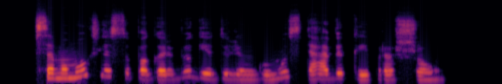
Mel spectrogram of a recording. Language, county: Lithuanian, Klaipėda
